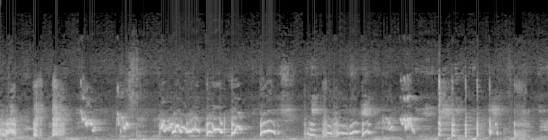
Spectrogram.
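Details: A blind pet budgerigar warbles a rapid, chattering song of squeaky whistles and clicks.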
